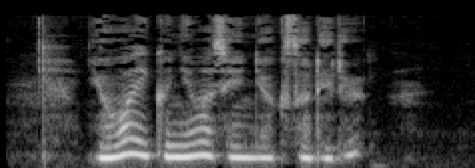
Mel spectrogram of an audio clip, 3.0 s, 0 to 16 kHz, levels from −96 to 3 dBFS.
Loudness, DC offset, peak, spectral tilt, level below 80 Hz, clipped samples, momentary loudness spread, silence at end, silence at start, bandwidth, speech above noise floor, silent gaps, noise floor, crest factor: -18 LUFS; under 0.1%; -6 dBFS; -4 dB/octave; -64 dBFS; under 0.1%; 13 LU; 0.75 s; 0.6 s; 11.5 kHz; 42 dB; none; -59 dBFS; 14 dB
